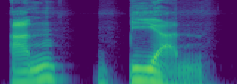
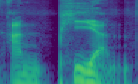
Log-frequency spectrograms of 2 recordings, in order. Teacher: So the P becomes a B sound.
